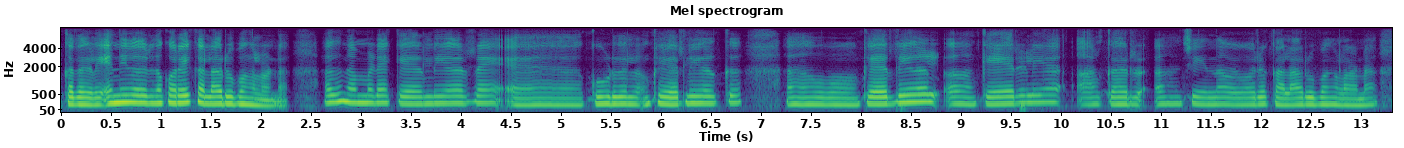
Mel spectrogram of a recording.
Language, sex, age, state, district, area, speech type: Malayalam, female, 18-30, Kerala, Alappuzha, rural, spontaneous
